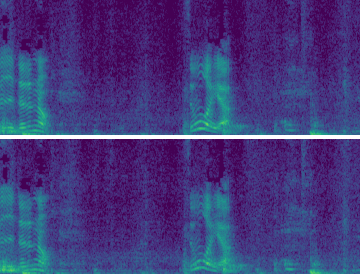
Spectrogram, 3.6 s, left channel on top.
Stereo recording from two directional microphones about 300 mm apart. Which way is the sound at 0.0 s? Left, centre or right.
Centre.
